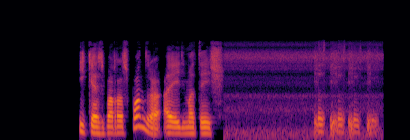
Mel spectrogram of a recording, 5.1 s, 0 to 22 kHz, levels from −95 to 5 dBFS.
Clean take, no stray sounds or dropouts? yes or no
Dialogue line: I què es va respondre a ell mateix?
no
